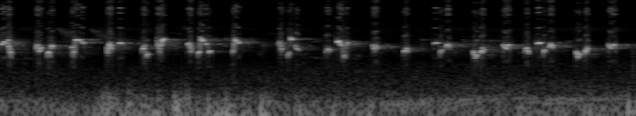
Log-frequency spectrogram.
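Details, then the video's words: Sooty-headed bulbul calling a rival, giving a steady stream of short, bright chirped notes, often paired, repeated several times per second without a break over a faint low background rumble. "Suara burung trucuk narung memangil lawan"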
